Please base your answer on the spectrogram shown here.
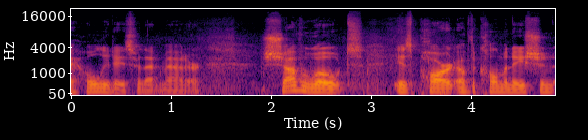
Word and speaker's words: Shavuot: moment or two about shavuot or chavis as my father would refer to it in his heavily accented yiddish pronunciation shavuot is one of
